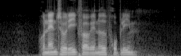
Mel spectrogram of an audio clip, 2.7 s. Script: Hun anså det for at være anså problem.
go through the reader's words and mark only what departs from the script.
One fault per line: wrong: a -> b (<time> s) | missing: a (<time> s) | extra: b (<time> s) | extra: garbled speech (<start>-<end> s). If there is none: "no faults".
extra: ikke (1.1 s)
wrong: anså -> noget (1.4 s)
